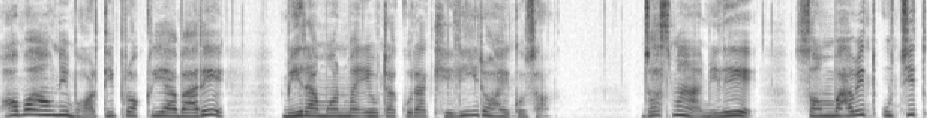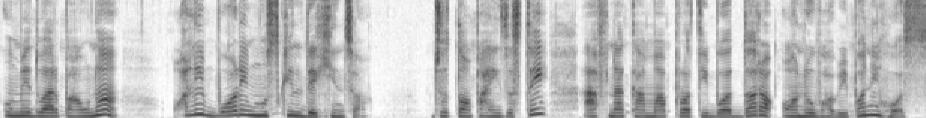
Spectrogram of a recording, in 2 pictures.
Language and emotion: Nepali, fearful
